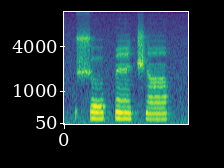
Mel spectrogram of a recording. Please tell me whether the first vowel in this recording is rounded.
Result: yes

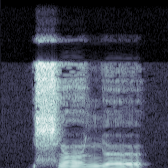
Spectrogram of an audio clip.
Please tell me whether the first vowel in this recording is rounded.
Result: no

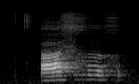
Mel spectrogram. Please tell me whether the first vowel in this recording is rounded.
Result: no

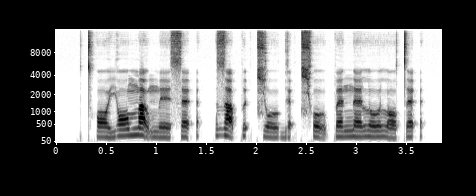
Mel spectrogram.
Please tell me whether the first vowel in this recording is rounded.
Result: yes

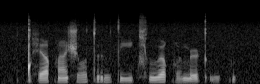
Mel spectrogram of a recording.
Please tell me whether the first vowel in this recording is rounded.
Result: no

